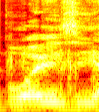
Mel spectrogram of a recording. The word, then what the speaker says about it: Boise: says producing agent in boise idaho you say boise differently i'm gonna say boise you say it wrong c wow whatever there's no z in boys c uh christina has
